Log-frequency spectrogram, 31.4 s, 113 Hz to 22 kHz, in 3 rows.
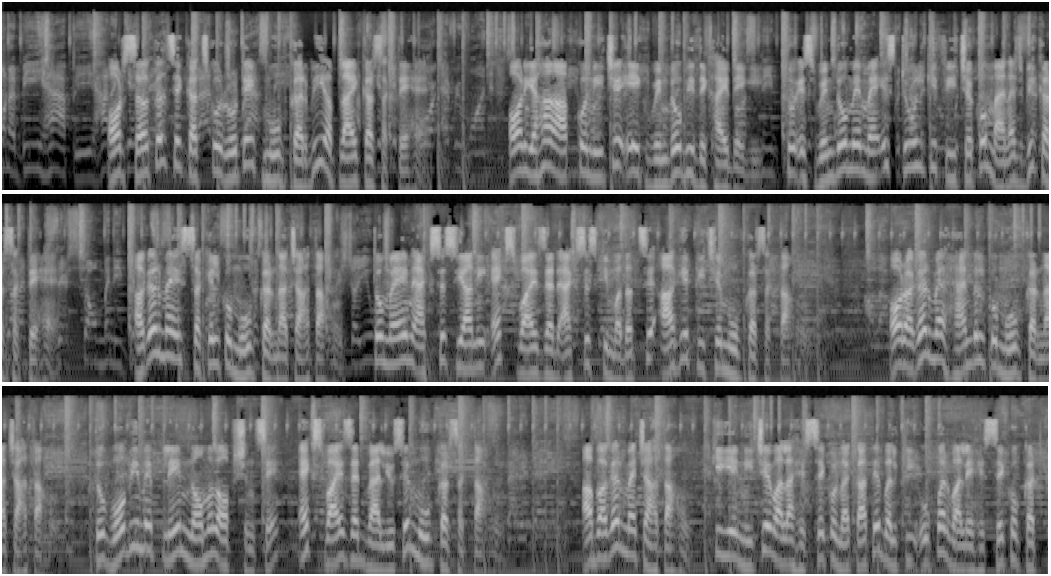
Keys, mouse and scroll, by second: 16.3-21.1 drag, 22.2-27.1 drag, 28.2-30.0 drag.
